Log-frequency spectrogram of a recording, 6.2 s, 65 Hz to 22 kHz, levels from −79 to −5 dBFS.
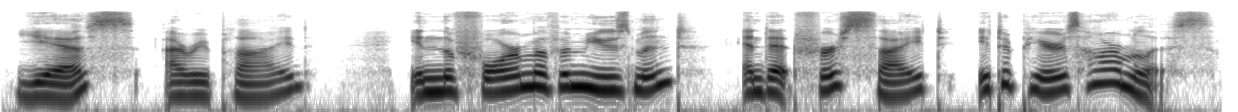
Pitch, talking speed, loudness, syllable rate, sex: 195 Hz, 145 wpm, -17 LUFS, 4.1 syllables/s, female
